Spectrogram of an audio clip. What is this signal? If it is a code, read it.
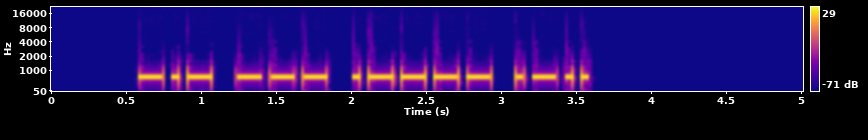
Morse code, heard as a keyed tone, about 22 wpm, 700 Hz. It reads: KO1L
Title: USA Call Signs - 4 Characters - 2x Character Spacing - 22wpm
